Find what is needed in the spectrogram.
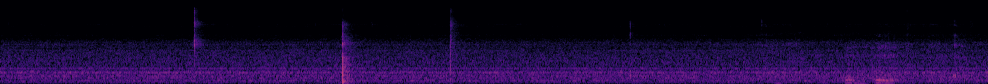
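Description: Steady hiss of room and microphone noise, with a few sharp clicks and taps from hands meeting during sign language. The loudest click comes about four seconds in.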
